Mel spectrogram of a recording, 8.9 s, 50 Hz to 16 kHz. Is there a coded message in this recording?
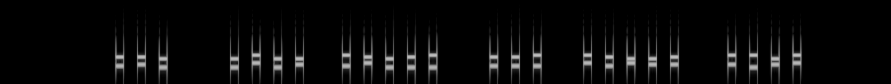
Yes: DTMF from 1.2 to 8.0 s, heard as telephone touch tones, dialled by machine, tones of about 80 ms. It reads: 581 1#17 60123 556 #5*78 937#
